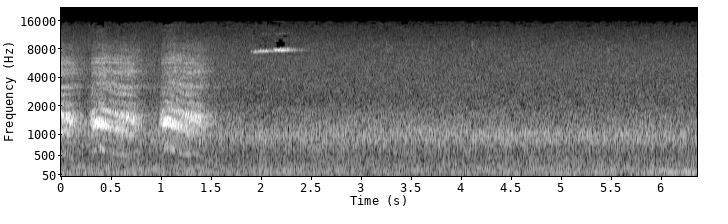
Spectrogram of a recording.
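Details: Two loud, hoarse caws in quick succession open the recording, American crows of a small family group conversing in a backyard, followed by several seconds of quiet background hum.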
